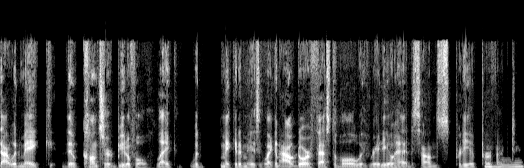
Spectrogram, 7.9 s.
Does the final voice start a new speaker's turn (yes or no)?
yes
